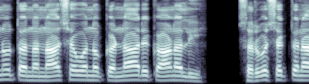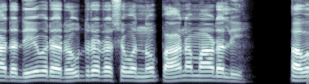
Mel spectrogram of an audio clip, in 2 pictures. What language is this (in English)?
Kannada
